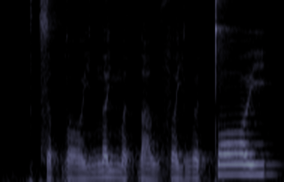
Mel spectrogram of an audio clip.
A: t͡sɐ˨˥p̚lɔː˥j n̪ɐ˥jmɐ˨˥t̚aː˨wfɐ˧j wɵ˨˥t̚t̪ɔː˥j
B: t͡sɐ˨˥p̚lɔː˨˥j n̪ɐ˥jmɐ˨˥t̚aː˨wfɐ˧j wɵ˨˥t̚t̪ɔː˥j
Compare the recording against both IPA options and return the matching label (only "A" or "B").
B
